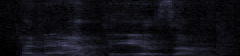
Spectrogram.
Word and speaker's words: panentheism: Panentheism, did I say that right? – Yes, good.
